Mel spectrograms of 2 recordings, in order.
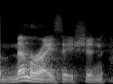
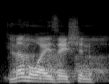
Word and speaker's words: memoization: is called memoization and your phones autocorrect will always always want to correct this to memorization it's memorization without the are when I first learned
